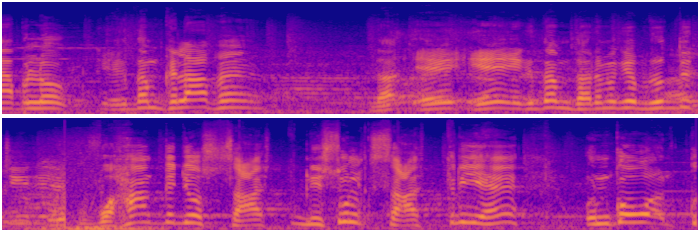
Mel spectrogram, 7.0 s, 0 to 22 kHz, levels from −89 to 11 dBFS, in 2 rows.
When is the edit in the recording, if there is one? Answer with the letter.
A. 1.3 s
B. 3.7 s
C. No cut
B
